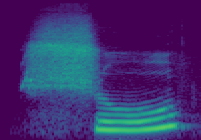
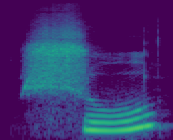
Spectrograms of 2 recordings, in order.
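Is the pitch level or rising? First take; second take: rising; rising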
